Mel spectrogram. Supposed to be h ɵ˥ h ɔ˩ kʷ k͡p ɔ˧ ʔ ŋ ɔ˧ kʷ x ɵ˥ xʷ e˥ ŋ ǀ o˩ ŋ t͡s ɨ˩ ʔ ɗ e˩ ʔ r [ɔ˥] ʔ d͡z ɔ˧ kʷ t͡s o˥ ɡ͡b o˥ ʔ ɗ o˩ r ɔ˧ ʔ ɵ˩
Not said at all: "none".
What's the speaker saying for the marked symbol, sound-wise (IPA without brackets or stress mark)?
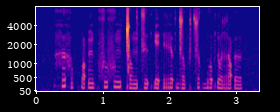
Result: ɵ˥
